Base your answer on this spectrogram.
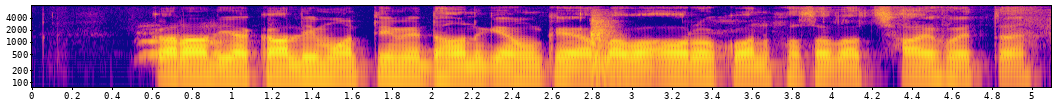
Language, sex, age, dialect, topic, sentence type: Maithili, male, 46-50, Angika, agriculture, question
